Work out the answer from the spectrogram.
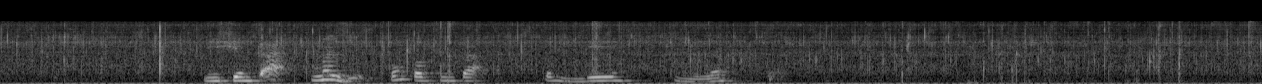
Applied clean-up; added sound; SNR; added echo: none; Frying (food); 4 dB; reverberation time 0.5 s.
